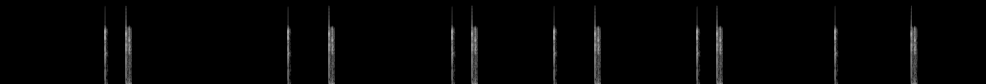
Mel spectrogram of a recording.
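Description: Computer mouse button clicks: about six quick press-and-release pairs, each pair two sharp clicks a fraction of a second apart, with dead silence between them.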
